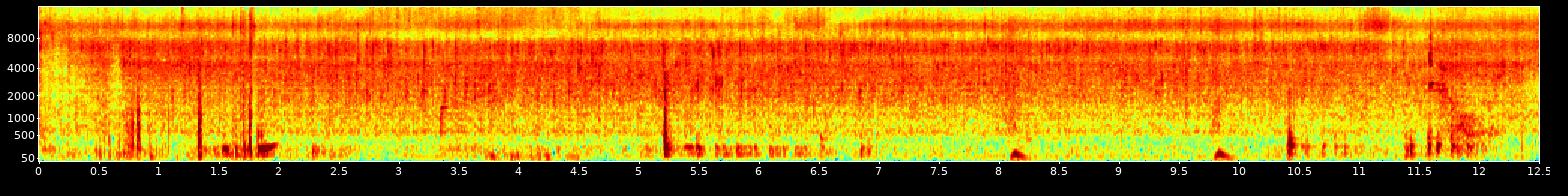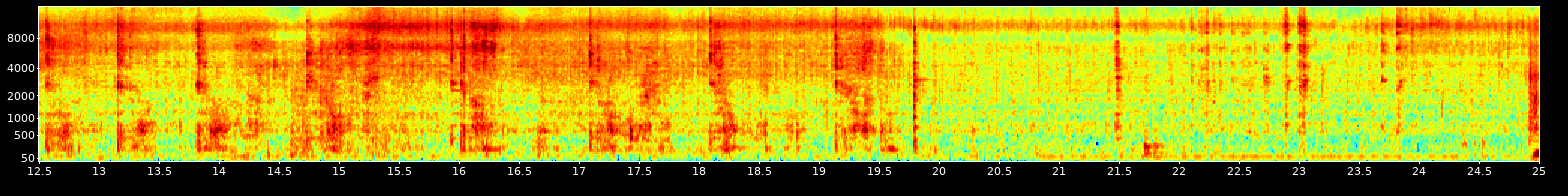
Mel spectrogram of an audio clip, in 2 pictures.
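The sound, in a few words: mustard paste being mixed and added to frying pan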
